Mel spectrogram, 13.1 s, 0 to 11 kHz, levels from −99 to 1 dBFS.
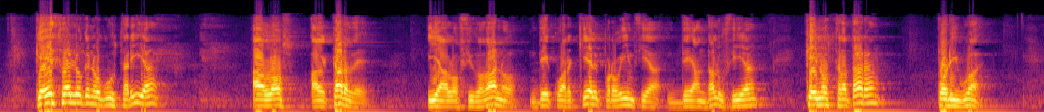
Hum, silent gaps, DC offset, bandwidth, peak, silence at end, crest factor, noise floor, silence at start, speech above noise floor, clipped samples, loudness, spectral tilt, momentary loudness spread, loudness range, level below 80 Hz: none; none; under 0.1%; 7.6 kHz; 0 dBFS; 0.65 s; 10 dB; -46 dBFS; 0.45 s; 37 dB; 0.7%; -10 LUFS; -7 dB/octave; 11 LU; 2 LU; -36 dBFS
